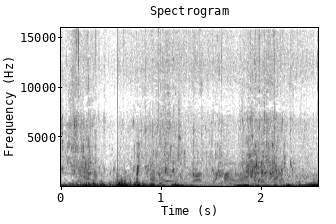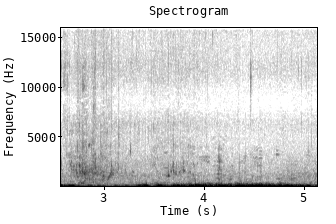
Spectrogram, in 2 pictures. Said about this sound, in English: The scene in front of me is one of pure paradise. A half moon shape of white sand, clear water, no waves, stillness, not many people, raised banks on either side of the bay, greenery and dreamy cabins in the distance.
